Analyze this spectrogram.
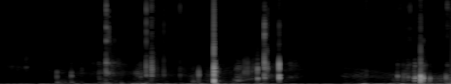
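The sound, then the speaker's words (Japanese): Wet, close mouth sounds of nibbling and chewing on an ear: soft smacks and small crunchy clicks, with a few sharper bites standing out from a low, moist rustle. No speech. “お兄さんのお耳、おいしい。”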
